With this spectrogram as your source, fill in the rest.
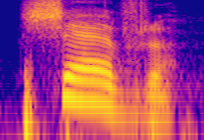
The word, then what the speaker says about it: chèvre: E accent grave, E-I, A-I, E-T, E circonflexe is pronounced as A. Chèvre.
